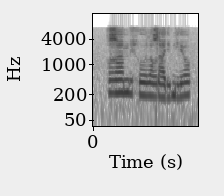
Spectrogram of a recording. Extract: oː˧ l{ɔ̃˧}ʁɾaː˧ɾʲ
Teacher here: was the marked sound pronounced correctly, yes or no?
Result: no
